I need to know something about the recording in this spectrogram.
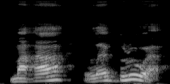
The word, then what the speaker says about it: Maahali-Brua: Tribe 2, Maahali-Brua, pronounced Ma'a-le-Brua.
